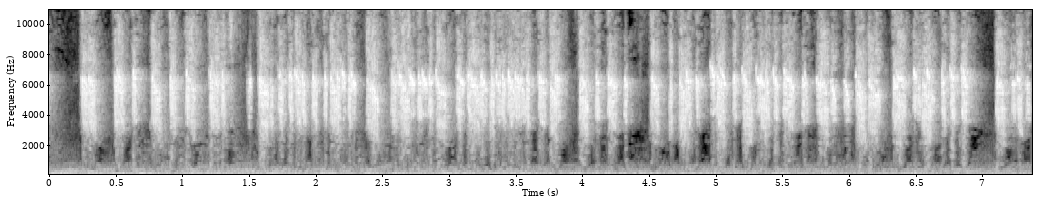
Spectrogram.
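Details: A Dicaeum flowerpecker singing competitively gives a fast, unbroken stream of very high, thin, sharp ticking notes in rapid bursts, with hardly a pause, used as a lure and tutor song for small birds.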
